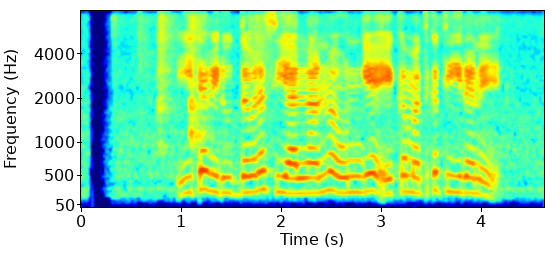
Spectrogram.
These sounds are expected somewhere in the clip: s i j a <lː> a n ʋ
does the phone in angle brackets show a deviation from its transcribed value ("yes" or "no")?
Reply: no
